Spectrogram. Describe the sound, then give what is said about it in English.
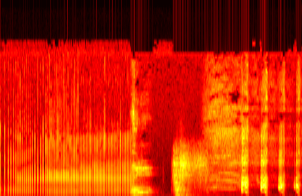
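A long, loud, buzzing fart rumbles for over a second, then cuts off, followed by a short whooshing burst and a few quick, clipped sounds. “He farted.”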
